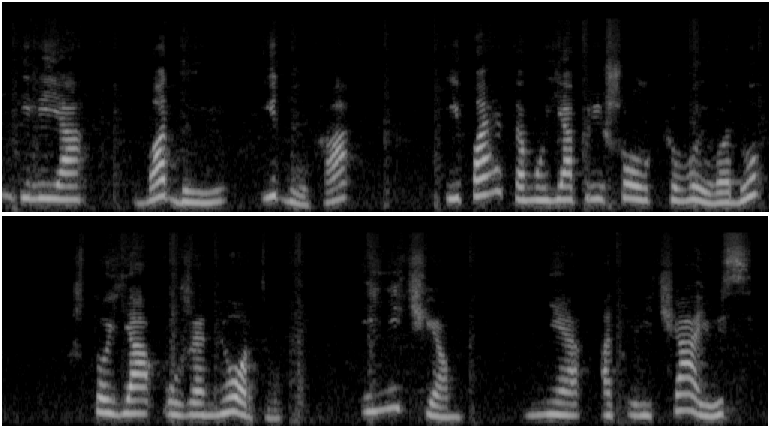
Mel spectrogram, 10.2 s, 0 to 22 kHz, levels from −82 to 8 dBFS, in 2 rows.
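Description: Noise suppressor artifacts run throughout. The suppressor pulls the room noise down by about 20 dB between words, so it pumps back up under the speech.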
